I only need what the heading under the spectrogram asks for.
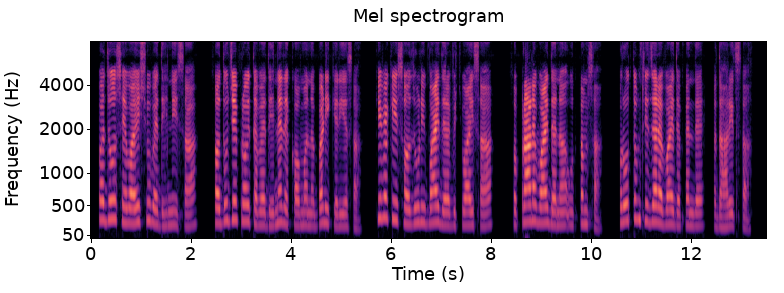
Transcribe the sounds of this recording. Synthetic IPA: pɐɾd͡ʒoːseːʋajiːʃubɛd̪ʱiːnisa | sɔd̪ʊd͡ʒɛpɾoːɪt̪abɛd̪ʱiːnɛd̪ɛkɔːmãnɐbɐɽikeːɾɪjɛsa | kɪβɛkisɔd͡zʊɽ̃ibaːjd̪ɛɾɛbɪt͡ʃʋaːisa | sopɾaːɽ̃ɛʋaːjd̪ɛnɐʊt̪ːəmsa | ɦoːɾʊt̪ːəmt͡ʃɪd͡zaɾɛʋaːjd̪ɛpɛ̃ːnd̪ɛ | ɐd̪ʱaːɾɪt̪saː

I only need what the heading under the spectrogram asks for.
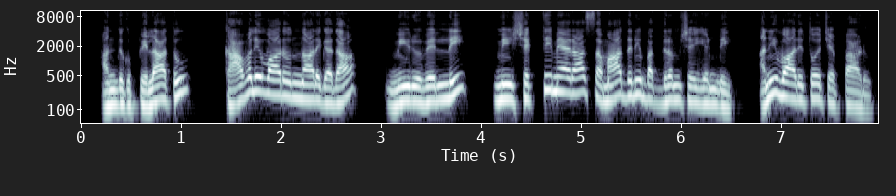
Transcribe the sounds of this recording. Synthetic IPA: ɐnd̪ukupilaːʈu | kaːʋɐliʋaːɾunːaːɽuɡɐd̪aː | miːɾuʋe̞ɭːi | miːʃɐk̚t̪imɛːɾasɐmaːd̪ʱɐnibɐd̪ɾɐmt͡ʃɛːjɐɳɖi | ɐniʋaːɾit̪̬o̞ːt͡ʃɛpːaːɽu

